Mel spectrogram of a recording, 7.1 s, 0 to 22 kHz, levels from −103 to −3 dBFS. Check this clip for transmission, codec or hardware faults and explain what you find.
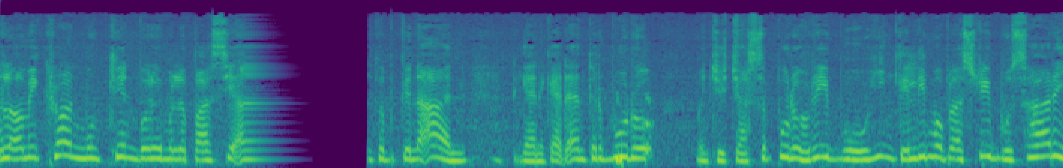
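Two faults are present: echo leak and a call audio freeze.

Echo leak runs from 0.26 to 2.67 s, 3.03 to 3.48 s, 3.89 to 5.18 s and 5.55 to 6.66 s. A faint copy of the speech trails it by 190 ms, far below the main speech. A loudspeaker echo canceller likely failed to remove it.

A call audio freeze spans 1.63 to 2.47 s. The last sound is stretched into a fading buzz or hiss, then about 460 ms of silence. Speech resumes 816 ms later, with nothing lost. Delayed packets likely emptied the jitter buffer.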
